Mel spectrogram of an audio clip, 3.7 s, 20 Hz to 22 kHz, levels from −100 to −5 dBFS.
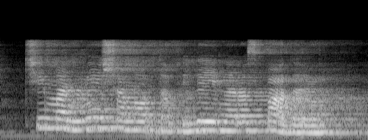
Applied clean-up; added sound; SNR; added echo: none; none; none; reverberation time 2.1 s.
